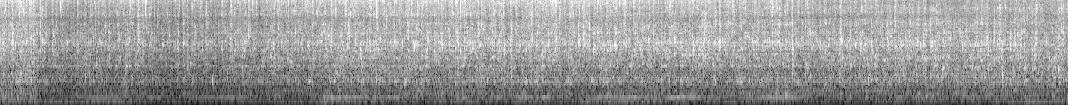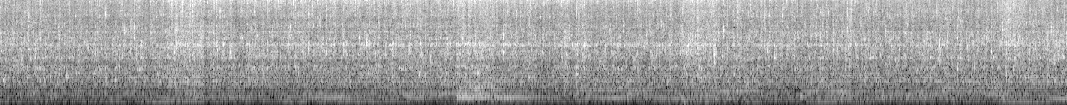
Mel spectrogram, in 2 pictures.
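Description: Water pouring steadily from a terracotta urn's spout and splashing into a garden fish pond, the pond pump's return flow.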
